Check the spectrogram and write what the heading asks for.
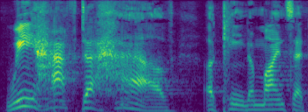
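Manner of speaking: ordinary talk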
